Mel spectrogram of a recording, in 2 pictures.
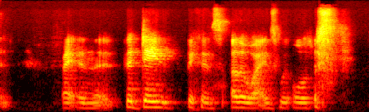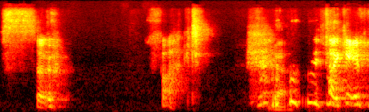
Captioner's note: laughing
